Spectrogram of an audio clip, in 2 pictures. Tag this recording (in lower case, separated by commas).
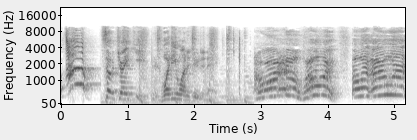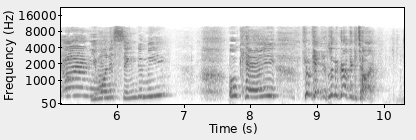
speech, music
